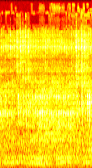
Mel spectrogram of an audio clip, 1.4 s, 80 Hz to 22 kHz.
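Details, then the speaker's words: Pottery trimming on a wheel: rough buzzing scrape with fast rattling as the blade, held at 90° to the clay, chatters on a noodle bowl; fix is tilting the tool and slowing the wheel. "You hear the sound right? That is chattering, right? Chattering. Okay, chattering."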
